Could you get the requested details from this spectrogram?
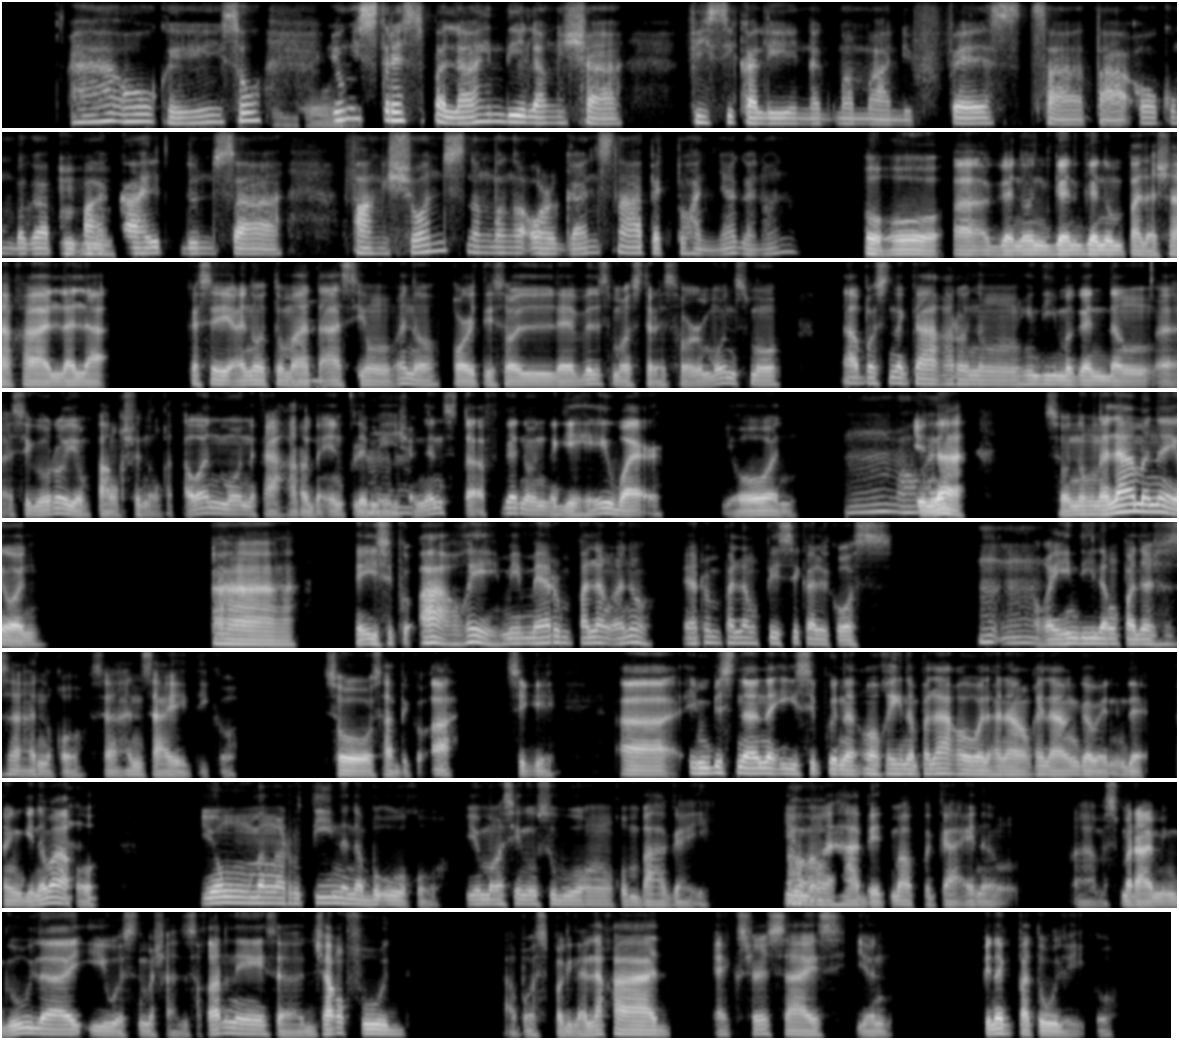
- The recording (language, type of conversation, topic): Filipino, podcast, Anong simpleng gawi ang talagang nagbago ng buhay mo?
- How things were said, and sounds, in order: other background noise; in English: "physically nagma-manifest"; in English: "cortisol levels"; in English: "inflammation and stuff"; in English: "naghi-haywire"; in English: "physical cause"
